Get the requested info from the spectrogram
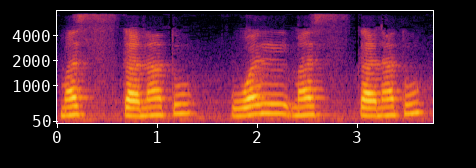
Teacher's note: مذلۃ، مذلۃ تھوڑا سا رک کے سختی کر کے پھر آگے چلنا ہے. والمسکنۃ میں بھی لام اور سین کو ساکن کرنا ہے، سین پہ سیٹی کی آواز آنی چاہیے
